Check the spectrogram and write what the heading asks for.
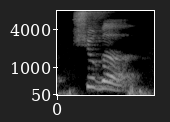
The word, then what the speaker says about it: sugar: Silk, ship, sugar. Okay, S is pronouncing S sound. Ship, S is pronouncing Sh sound. Sugar, S is pronouncing Sh sound.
